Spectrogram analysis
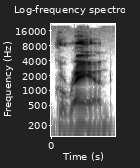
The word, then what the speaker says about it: Garand: the garand came along grand most people pronounce it grand but i guess the guy's name was garend who invented that auto loading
